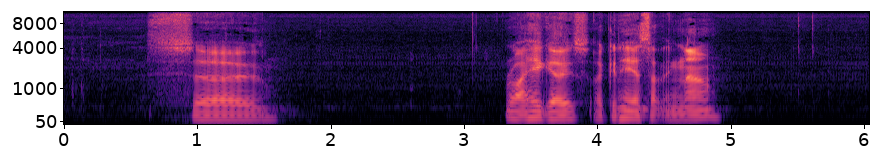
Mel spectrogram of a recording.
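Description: A man speaks close to a microphone, calmly and in short bursts.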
